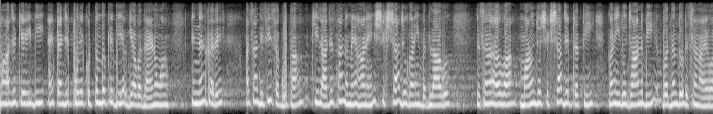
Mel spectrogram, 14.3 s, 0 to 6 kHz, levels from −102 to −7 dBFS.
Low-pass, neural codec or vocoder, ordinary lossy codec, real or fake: 5.4 kHz; none; none; real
